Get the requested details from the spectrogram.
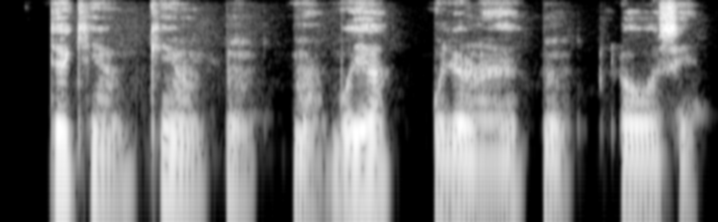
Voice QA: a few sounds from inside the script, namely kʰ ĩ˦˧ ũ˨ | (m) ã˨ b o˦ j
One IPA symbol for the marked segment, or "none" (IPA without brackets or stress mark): m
